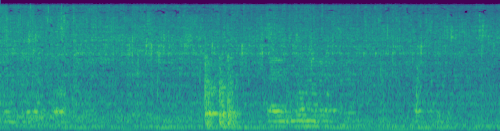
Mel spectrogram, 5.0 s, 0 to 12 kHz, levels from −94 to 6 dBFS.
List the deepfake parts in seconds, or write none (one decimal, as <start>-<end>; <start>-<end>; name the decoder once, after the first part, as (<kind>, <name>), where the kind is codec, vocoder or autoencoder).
1.5-2.3 (vocoder, BigVGAN v2)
